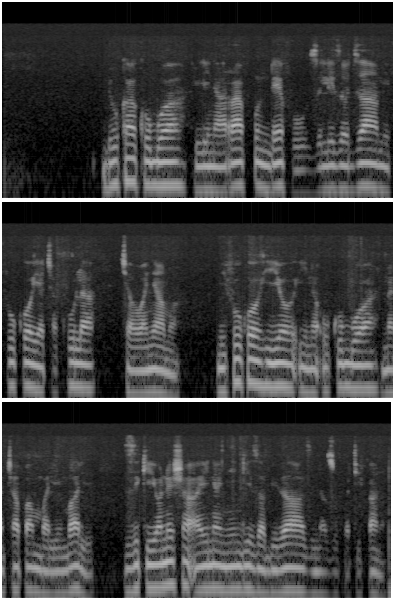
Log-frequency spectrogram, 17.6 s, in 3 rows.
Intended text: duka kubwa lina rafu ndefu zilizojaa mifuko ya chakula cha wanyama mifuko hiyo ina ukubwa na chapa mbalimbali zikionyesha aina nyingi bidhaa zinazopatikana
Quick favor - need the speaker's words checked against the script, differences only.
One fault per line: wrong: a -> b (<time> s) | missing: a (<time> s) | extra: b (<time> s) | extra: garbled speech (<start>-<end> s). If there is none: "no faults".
extra: za (15.5 s)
